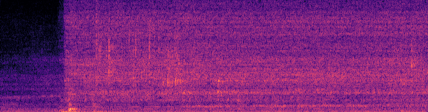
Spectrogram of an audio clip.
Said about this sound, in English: And we are going to make some coffee. Oh, you should rinse this out first.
